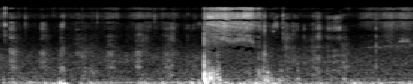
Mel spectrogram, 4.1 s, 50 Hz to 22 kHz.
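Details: Female Kooikerhondje puppy in Japan, born May 2021, resting during morning shuttle-run training; she gives fast, soft, breathy panting with one sharp click or knock partway through.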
